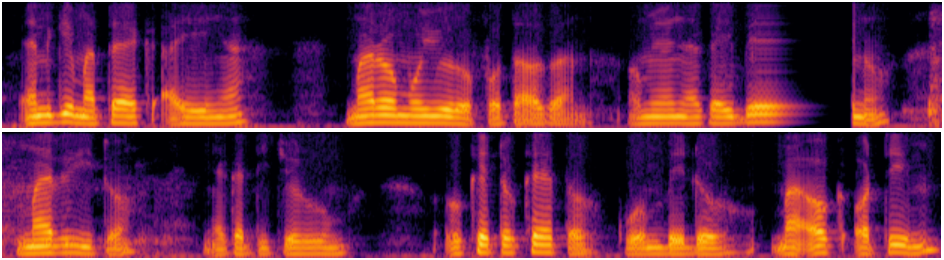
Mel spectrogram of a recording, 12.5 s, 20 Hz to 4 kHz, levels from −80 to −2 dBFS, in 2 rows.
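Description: From 5.05 to 5.69 s the speech gives way to a synthetic buzz that decays, then about 180 ms of near silence before sound resumes with roughly half a second of material gone. The likely cause is a long network dropout, with the receiver concealing the gap and then rejoining with its playout delay shifted by about 100 ms. On a spectrogram the last harmonics smear into fading horizontal streaks, then a blank band. The waveform shows a shrinking envelope before the flat stretch.

From 7.70 to 8.62 s a jitter buffer speed-up plays the speech about 8% fast at unchanged pitch, so it sounds slightly hurried. Backlogged audio was trimmed by repeatedly cutting out short pieces of one or a few pitch periods, roughly 100 ms in total. In the waveform, voiced cycles keep their length while stretches of them are missing. On the spectrogram, syllables appear compressed in time while harmonic spacing stays constant. 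Throughout, nothing reaches above 4 kHz, which fits a narrowband G.711-style call path.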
